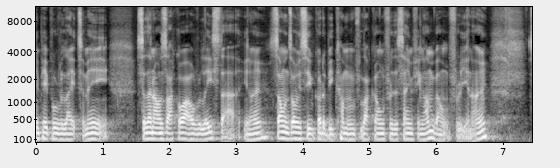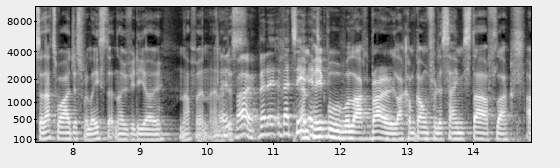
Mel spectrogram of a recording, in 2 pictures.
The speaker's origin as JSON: {"language": "English", "town": "Campbelltown", "region": "New South Wales", "country": "Australia", "also_born_or_lived": "Macquarie Fields", "said": "I'm from Campbelltown"}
